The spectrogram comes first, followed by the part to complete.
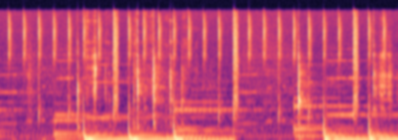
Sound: smooth upbeat music continues; utensils rattling

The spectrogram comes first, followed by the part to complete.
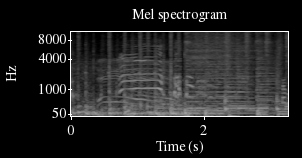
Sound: cheers

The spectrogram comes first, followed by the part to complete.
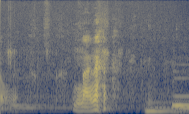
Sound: laughs

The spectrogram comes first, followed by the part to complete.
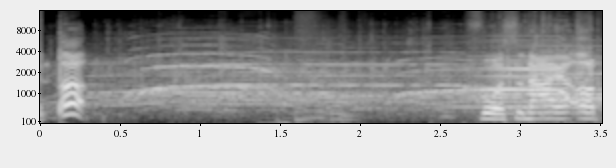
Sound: audience cheering and applauding

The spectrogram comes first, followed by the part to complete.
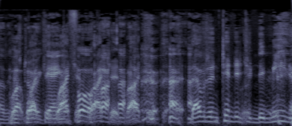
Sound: laughs

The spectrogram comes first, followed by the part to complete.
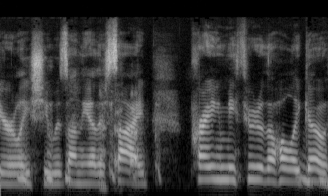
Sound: laughter

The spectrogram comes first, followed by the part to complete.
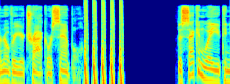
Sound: scarcth sample

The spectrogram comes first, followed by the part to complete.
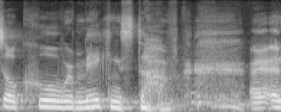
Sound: chuckles; audience chuckling

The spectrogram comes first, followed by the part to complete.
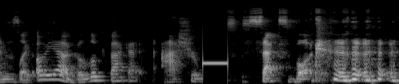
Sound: beep

